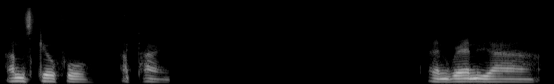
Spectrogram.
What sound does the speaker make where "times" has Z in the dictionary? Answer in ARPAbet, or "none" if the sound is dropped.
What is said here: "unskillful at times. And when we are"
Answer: none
